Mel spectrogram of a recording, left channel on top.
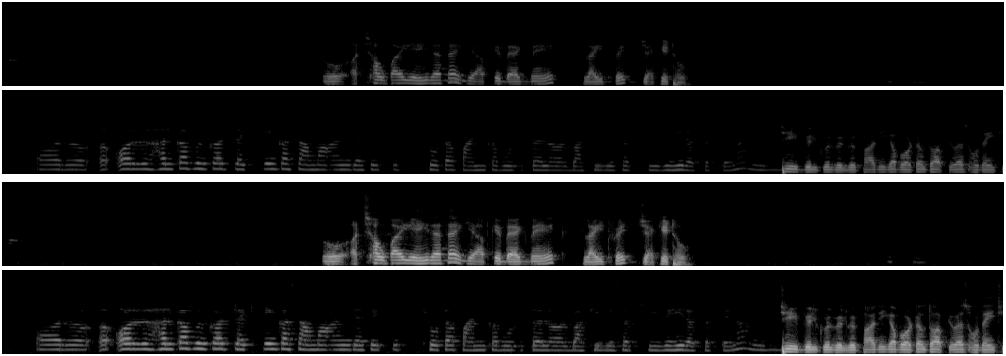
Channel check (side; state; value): left; quieter; 14.8 dB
